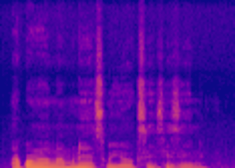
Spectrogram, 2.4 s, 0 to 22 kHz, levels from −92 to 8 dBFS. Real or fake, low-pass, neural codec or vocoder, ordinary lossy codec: real; none; none; none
